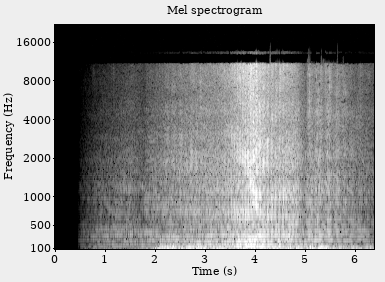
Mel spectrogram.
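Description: Motorcycle engine running on the move with wind rush, fading in about half a second in and growing louder over the next few seconds.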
